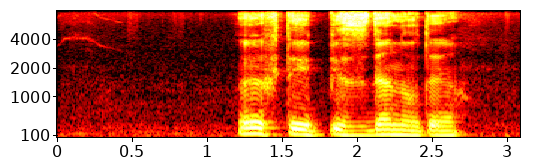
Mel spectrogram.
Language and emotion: Russian, angry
